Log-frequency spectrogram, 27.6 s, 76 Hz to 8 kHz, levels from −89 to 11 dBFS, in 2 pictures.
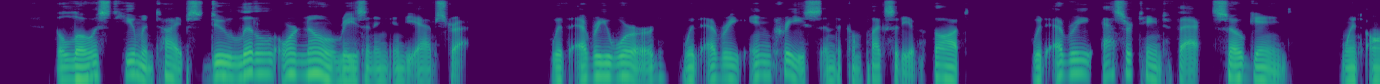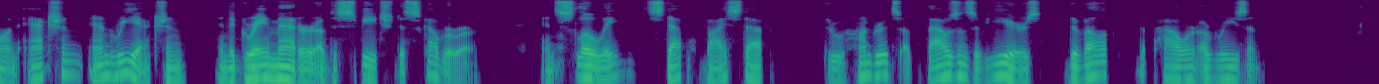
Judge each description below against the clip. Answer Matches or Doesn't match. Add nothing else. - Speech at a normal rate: Doesn't match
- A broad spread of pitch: Doesn't match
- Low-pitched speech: Matches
